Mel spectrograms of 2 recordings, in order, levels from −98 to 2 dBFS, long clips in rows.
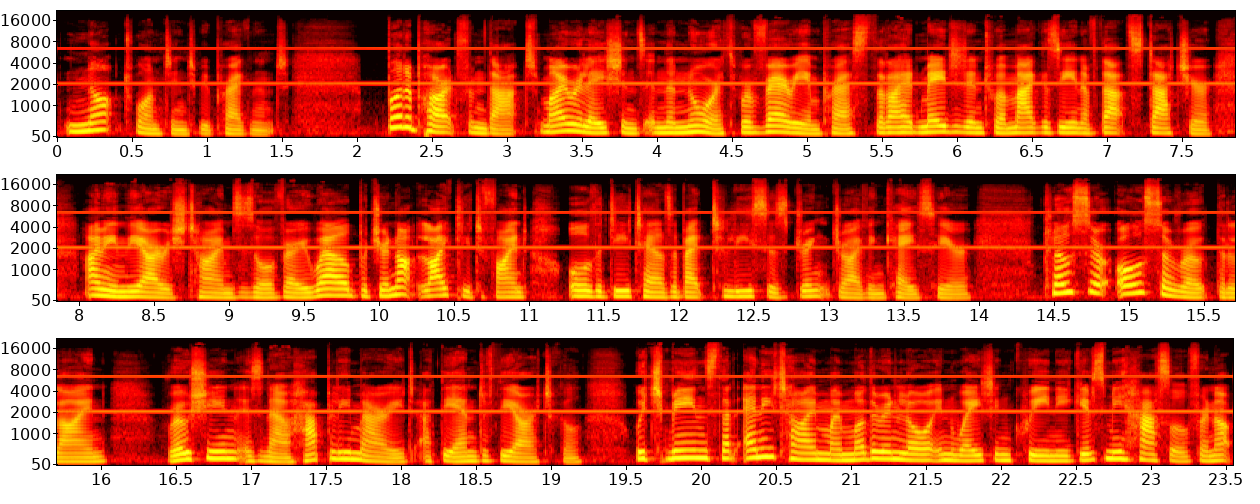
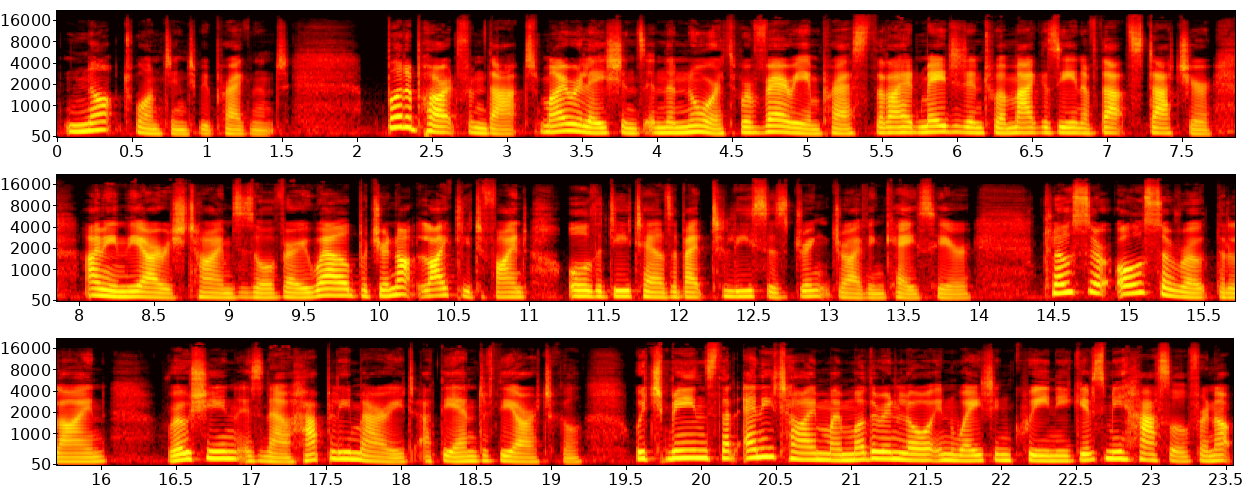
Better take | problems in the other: second | high-pitched whine; noticeable; throughout; 2 kHz, 15 dB below the speech

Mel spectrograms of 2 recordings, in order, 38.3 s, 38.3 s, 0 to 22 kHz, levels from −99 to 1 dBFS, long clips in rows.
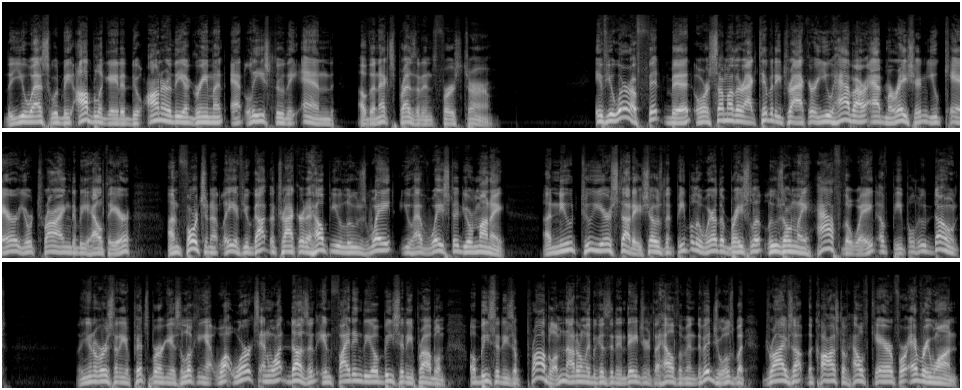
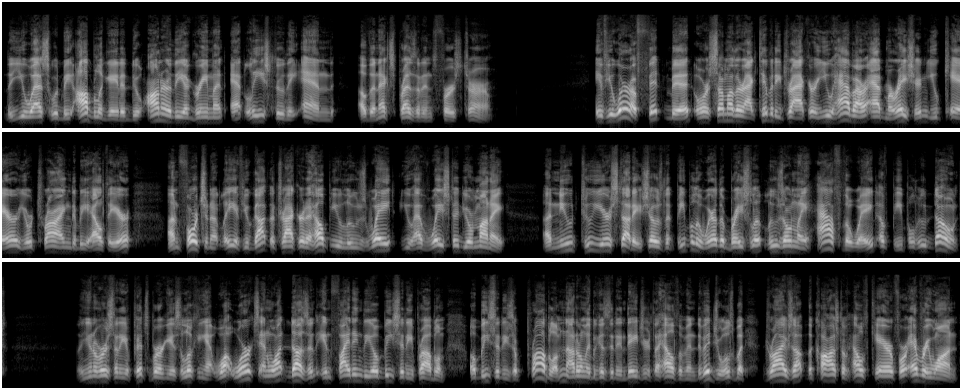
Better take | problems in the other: first | thin; very; fading below 350 Hz

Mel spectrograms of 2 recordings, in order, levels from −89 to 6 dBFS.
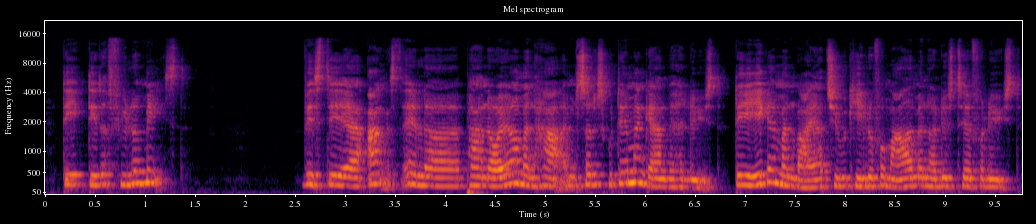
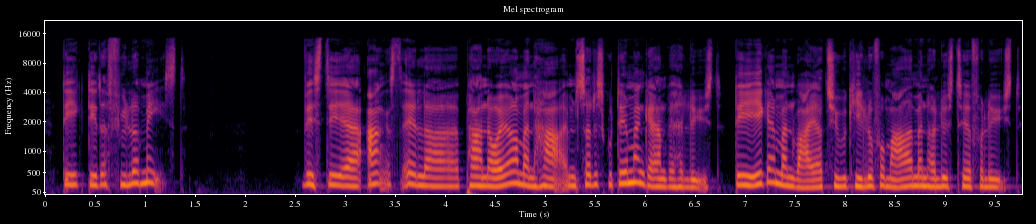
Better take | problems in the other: second | room echo; very slight; dies away in 0.3 s // off-mic speech; somewhat distant

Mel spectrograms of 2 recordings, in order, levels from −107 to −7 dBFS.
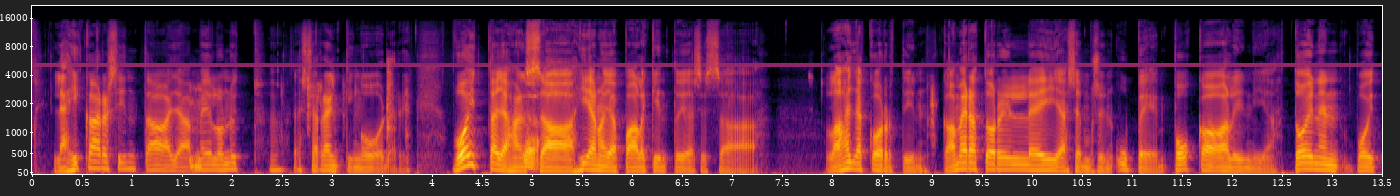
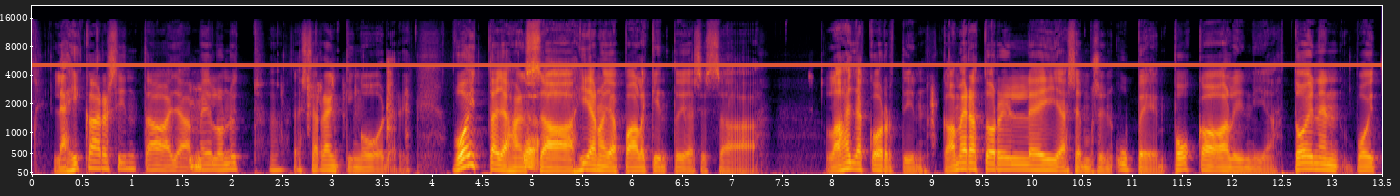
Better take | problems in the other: first | high-pitched whine; loud; throughout; 5 kHz, 8 dB below the speech; faint in the first

